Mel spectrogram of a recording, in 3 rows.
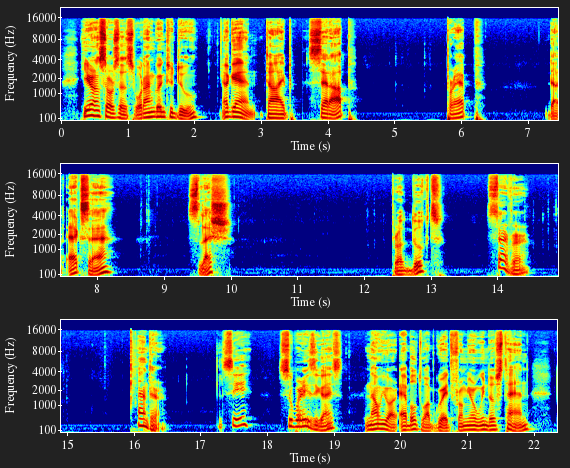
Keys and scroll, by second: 3.4-8.6 typing, 11.6-15.3 typing, 15.9 Return.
